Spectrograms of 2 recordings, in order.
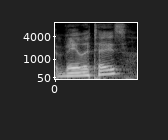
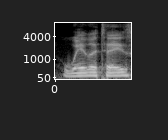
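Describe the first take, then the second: First: The word begins with a V sound. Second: The word begins with a W sound.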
